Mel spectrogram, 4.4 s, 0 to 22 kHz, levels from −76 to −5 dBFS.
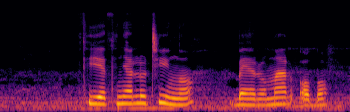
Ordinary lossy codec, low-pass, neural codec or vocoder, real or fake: none; 14.4 kHz; autoencoder, 48 kHz, 128 numbers a frame, DAC-VAE, trained on Japanese speech; fake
